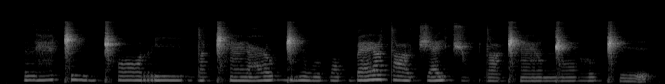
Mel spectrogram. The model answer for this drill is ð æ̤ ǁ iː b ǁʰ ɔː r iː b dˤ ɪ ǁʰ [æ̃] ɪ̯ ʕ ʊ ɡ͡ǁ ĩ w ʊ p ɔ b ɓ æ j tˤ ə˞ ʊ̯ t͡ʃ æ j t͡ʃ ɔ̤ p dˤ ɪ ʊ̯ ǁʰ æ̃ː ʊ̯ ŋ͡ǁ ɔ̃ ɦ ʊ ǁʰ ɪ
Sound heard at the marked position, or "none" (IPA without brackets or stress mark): æ̃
